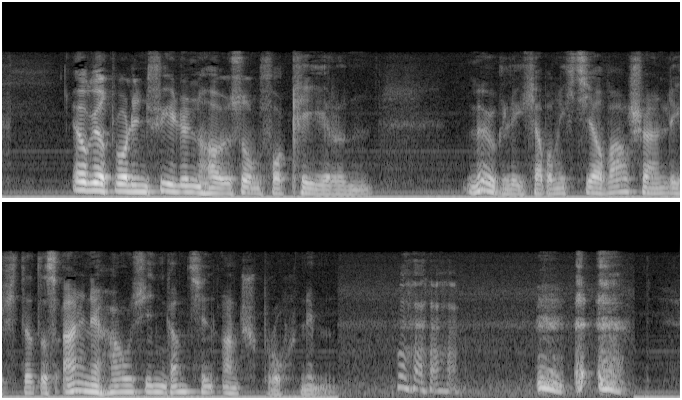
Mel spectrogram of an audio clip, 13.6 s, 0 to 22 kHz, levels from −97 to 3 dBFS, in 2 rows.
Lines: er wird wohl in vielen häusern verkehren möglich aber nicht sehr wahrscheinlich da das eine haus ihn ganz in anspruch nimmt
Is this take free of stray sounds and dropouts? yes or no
no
